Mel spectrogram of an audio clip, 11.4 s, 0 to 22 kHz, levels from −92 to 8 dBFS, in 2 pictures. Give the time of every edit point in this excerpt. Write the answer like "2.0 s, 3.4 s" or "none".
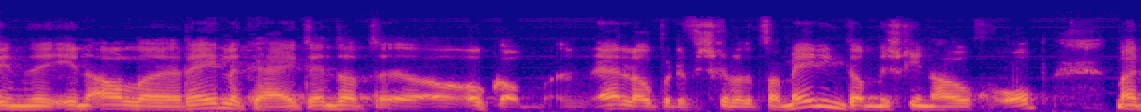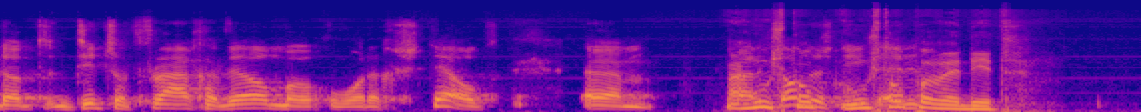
none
